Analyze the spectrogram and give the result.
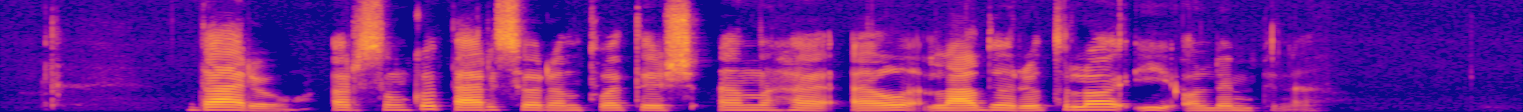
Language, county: Lithuanian, Vilnius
